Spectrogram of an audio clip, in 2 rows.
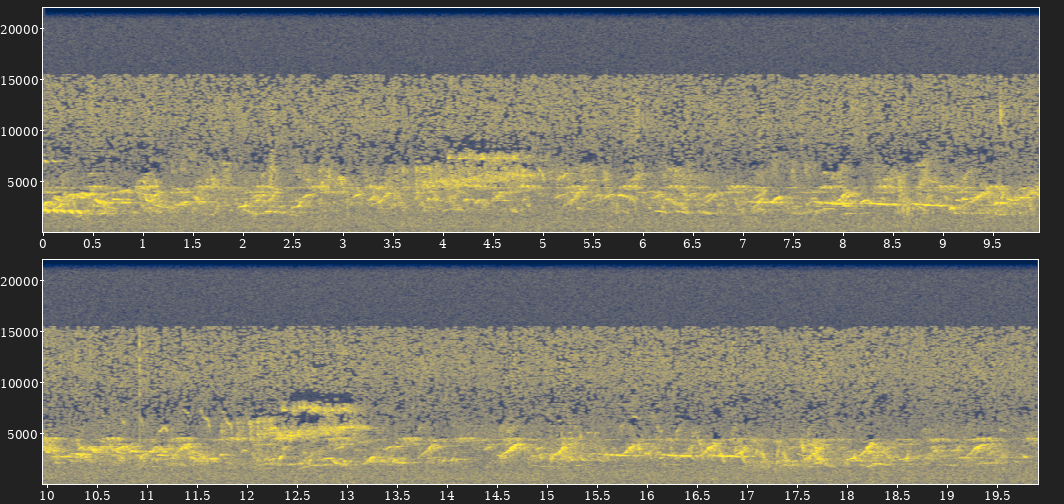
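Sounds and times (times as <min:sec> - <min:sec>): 
birds singing with chirps and short trills: 0:00.0 - 0:19.9
low rumbling hiss: 0:00.0 - 0:19.9.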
